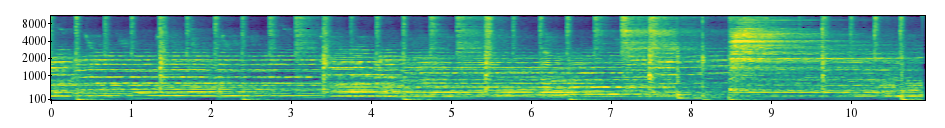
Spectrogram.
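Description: Brass band of tubas, euphoniums and cornets playing sustained hymn chords, with a bass drum beating about once a second.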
